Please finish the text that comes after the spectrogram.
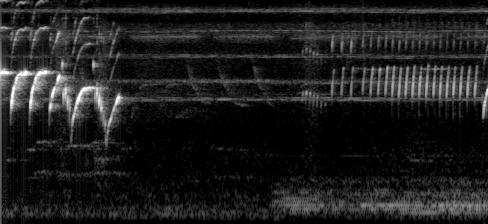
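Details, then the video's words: Canary song used as a tutor to stimulate young canaries to sing: a run of looping, swept whistles in the first second, a short pause, then a fast, even, high metallic trill building in loudness, with faint low background rumble. "Burung kenari gacor cocok untuk MERANGSANG kenari bahan agar cepat gacor"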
